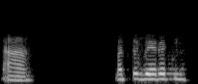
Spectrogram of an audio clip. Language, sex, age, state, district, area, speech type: Kannada, female, 30-45, Karnataka, Uttara Kannada, rural, conversation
